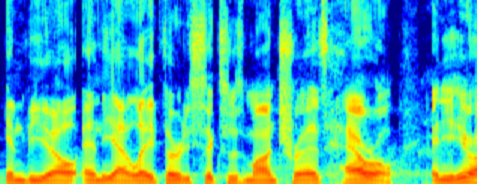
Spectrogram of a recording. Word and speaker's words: Montrezl: uh, people seeing that, they always think they got to pronounce every letter in my name, though. Um, and then when I correct them and tell them it's Montre and, you know, then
